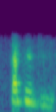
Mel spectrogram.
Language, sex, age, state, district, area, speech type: Assamese, female, 60+, Assam, Goalpara, urban, conversation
